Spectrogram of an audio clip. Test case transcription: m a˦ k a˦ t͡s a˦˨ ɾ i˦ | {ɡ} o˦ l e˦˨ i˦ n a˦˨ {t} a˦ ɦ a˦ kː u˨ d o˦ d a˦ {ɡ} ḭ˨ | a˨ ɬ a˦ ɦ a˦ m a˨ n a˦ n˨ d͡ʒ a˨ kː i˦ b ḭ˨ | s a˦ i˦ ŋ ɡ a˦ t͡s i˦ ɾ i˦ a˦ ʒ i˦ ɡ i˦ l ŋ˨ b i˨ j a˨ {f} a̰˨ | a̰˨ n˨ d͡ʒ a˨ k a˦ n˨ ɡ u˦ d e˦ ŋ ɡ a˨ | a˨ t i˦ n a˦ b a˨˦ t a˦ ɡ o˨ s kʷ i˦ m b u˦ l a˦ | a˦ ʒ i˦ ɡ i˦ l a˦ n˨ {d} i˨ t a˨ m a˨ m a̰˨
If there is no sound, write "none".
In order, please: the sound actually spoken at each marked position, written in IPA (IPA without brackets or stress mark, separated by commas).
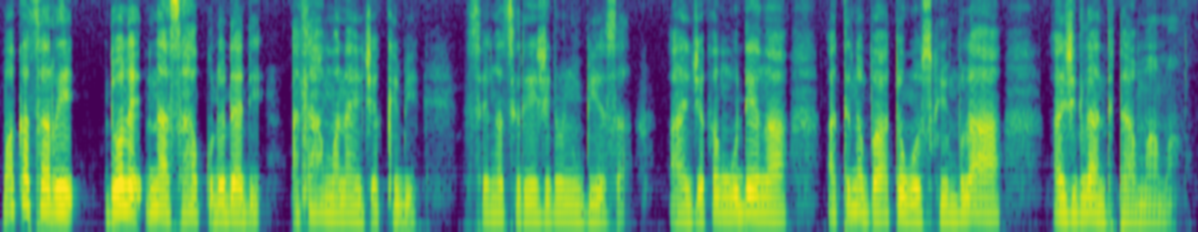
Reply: d, s, d, s, d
